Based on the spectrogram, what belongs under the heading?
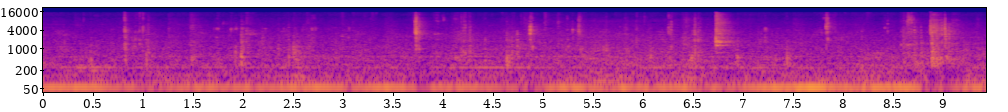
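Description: Close-miked chewing of spicy boneless chicken feet and cucumber: wet chewing with scattered crunches and sharp clicks, a few louder clicks about four, seven and nine seconds in, over a steady low hum.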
